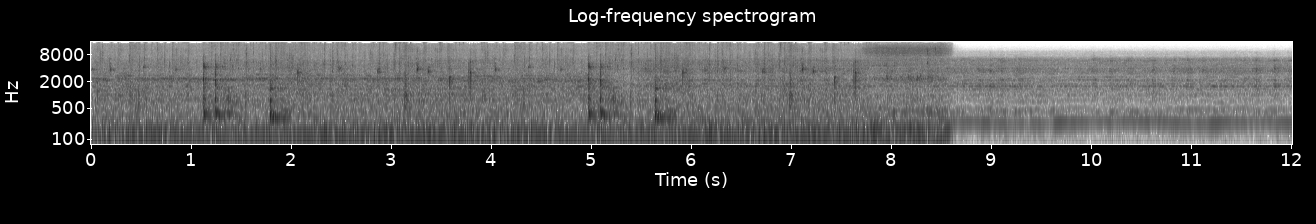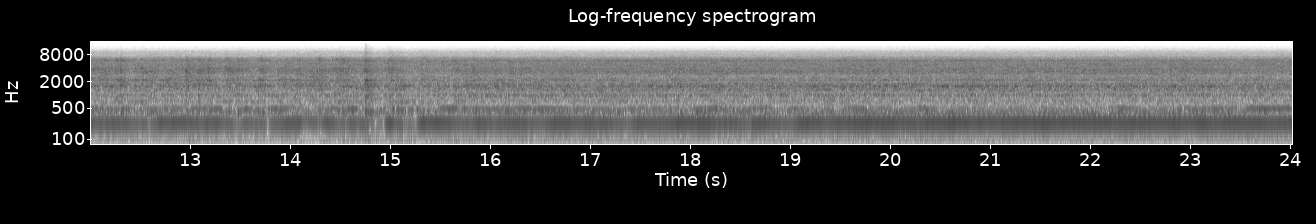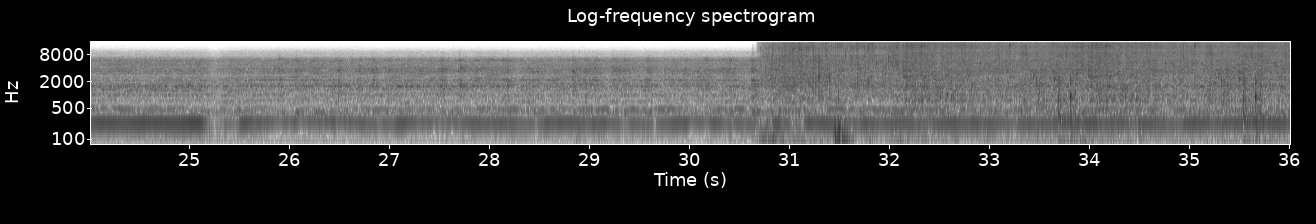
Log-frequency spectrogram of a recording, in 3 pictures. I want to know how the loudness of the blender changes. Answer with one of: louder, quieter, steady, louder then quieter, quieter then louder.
steady.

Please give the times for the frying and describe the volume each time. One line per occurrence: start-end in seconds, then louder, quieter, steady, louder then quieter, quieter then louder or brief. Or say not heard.
0.0-8.7 steady
30.6-35.9 steady.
